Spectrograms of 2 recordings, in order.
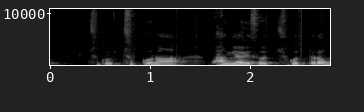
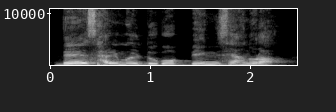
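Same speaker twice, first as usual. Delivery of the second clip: louder and slow, weighty solemn vow; God swearing an oath; 5 dB louder, slower than usual. Acted. Preacher as God swearing against Israel, slow and louder. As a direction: pronounce the oath slowly like a judge.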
